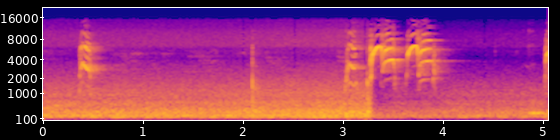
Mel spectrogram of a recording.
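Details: Brown-eared bulbuls, arriving one or two at a time to feed around a food bowl at a windowside feeder, give sharp, high, down-slurred chirps: one alone, then a quick run of four, over a steady low rumble that drops away midway.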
